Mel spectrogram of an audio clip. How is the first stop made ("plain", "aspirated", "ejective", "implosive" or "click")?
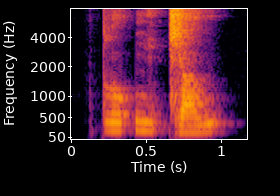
plain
